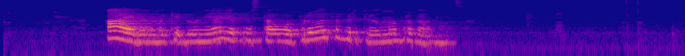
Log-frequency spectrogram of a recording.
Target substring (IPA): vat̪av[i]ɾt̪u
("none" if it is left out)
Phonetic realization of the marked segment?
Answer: i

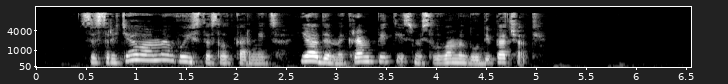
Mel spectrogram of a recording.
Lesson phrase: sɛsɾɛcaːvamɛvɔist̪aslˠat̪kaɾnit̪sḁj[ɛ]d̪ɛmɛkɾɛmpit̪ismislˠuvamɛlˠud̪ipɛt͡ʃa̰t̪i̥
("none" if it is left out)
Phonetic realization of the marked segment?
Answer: a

